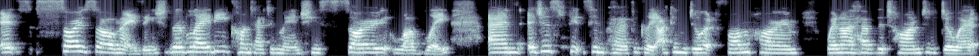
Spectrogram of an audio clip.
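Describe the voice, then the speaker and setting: A woman's voice, bright and sharp in tone, moves at a moderate pace. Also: fairly high pitch for a woman, ordinary pitch variation. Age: 30s. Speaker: stay-at-home mum and home stylist. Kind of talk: casual interview chat.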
